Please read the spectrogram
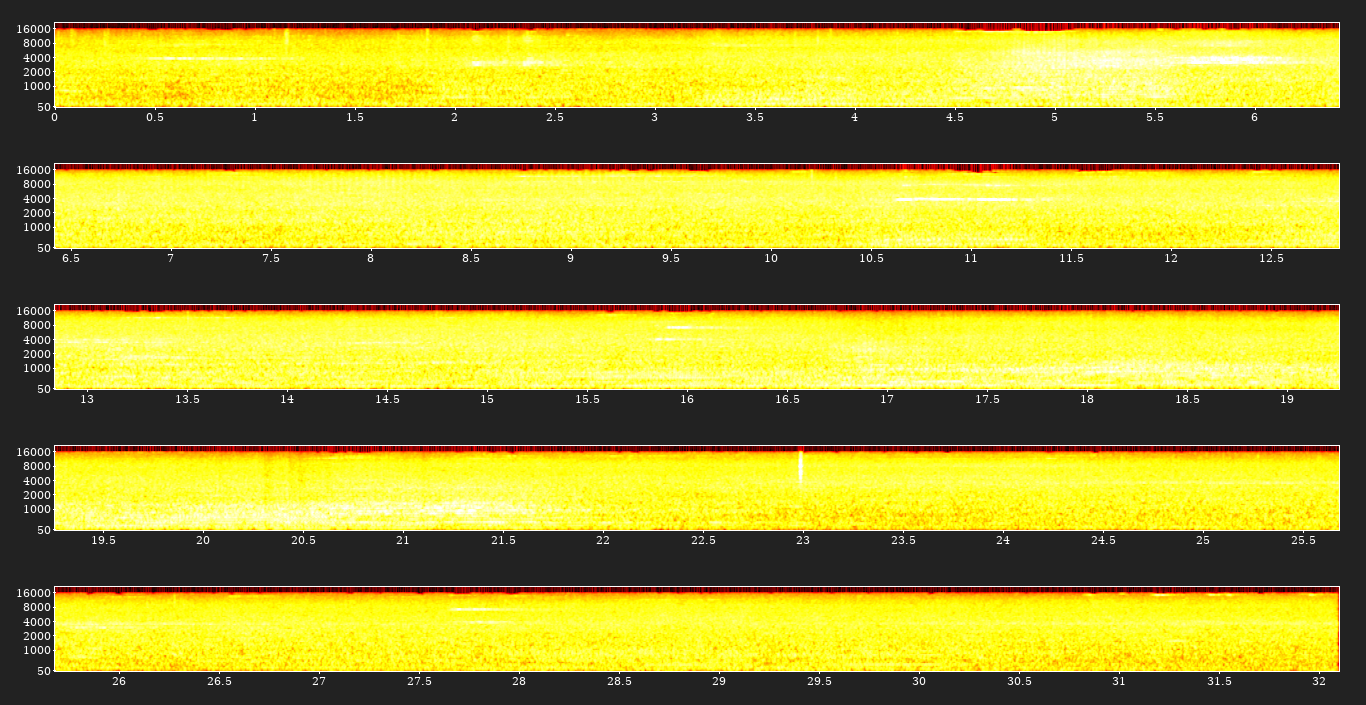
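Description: Street traffic on wet asphalt: motorbikes and cars pull away from a junction, their engines rising in pitch in three waves, the longest and loudest near the middle, over a steady hiss of tyres on the wet road.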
